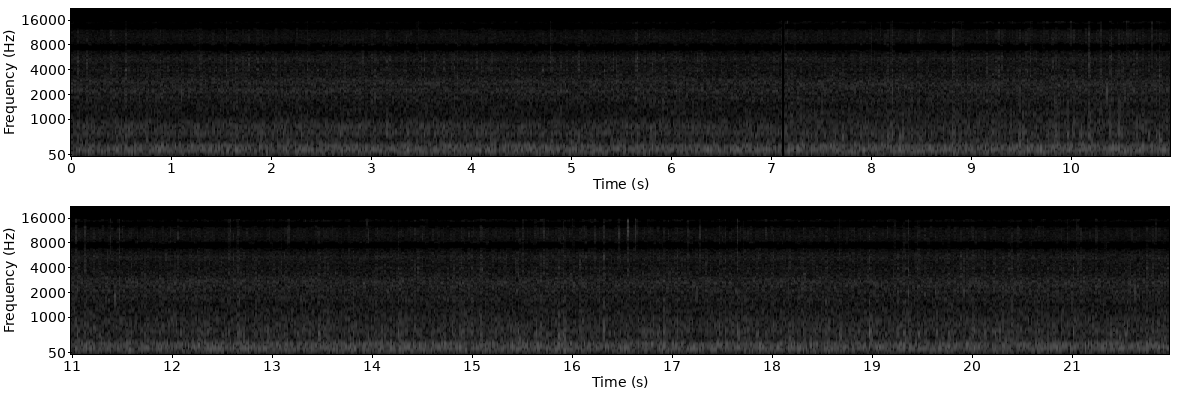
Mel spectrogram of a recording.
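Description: Water boils and bubbles steadily in a pot.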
